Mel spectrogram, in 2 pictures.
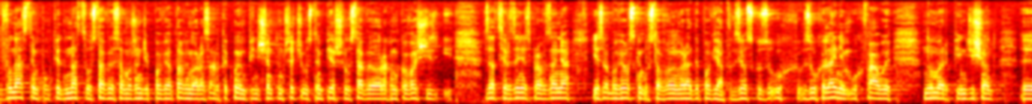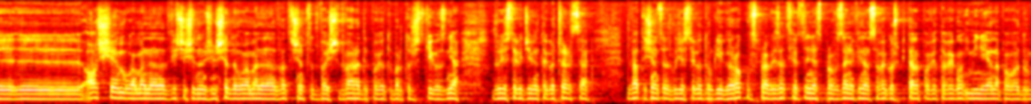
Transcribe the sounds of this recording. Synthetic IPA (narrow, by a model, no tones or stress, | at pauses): d̪vunast̪ɘmpuŋkt̪jɛd̪ɛnast̪ɘust̪avɘɔsamɔʐɔɲd͡ʑɛpɔvʲjat̪ɔvɘmɔɾasaɾt̪ɘkuwɛmpʲjeɲd͡ʑeɕɔnt̪ɘmtʂɛt͡ɕiust̪ɛmppʲjɛɾfʂɘust̪avɘɔɾaxuŋkɔvɔɕt͡ɕizat̪fʲjɛɾd̪zɛɲɛspɾavɔd̪zaɲa | jɛst̪ɔbɔvʲjɔ̃w̃skʲɛmust̪avɔvɘmɾad̪ɘpɔvʲjat̪uvzjɔ̃w̃skuzzuxɘlɛɲɛmuxfawɘnumɛɾpʲjeɲd͡ʑeɕɔnt̪ | ɔɕɛmwamanɛnad̪vʲjeɕt͡ɕɛɕɛd̪ɛmd͡ʑeɕ̬ɔnt̪ɕɛd̪ɛmwamanɛnad̪vat̪ɘ̥ɕɔnsɛd̪vad͡ʑeɕt͡ɕad̪vaɾad̪ɘpɔvʲjat̪ubaɾt̪ɔʂɘ̥skʲɛɡɔzd̪ɲa | d̪vud͡ʑɛst̪ɛɡɔd͡ʑevʲjɔnt̪ɛɡɔt͡ʂɛɾft̪sa | d̪vat̪ɘɕɔnt̪sɛd̪vud͡ʑɛst̪ɛɡɔd̪ɾuɡʲjɛɡɔɾɔkufspɾavʲjɛzat̪fʲjɛɾd̪zɛɲaspɾavɔd̪aɲafʲinansɔvɛɡɔʂpʲit̪alapɔvʲjat̪ɔvɛɡɔimʲjeɲajanapavwad̪ɾuɡʲ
